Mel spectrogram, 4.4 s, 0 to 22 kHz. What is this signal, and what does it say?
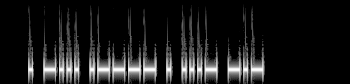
Morse code, heard as a keyed tone, about 25 wpm, 700 Hz. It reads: EB1EVK
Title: DXCC-100 Call Signs - 6 Characters - Repeated 2x - 25wpm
